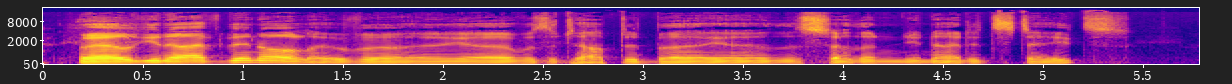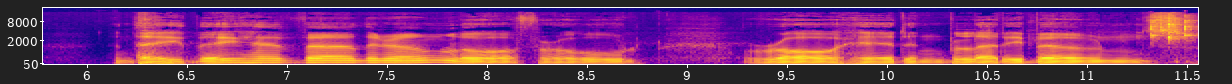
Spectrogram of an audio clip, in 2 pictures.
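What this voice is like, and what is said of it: Northern English accent. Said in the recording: “Northern Britain. Okay. Near Liverpool. ... should have picked up on that from the accent.”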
